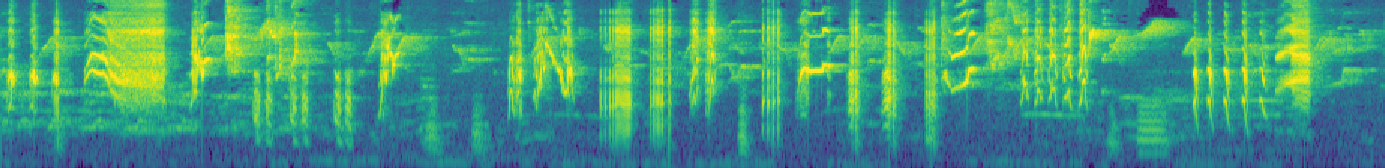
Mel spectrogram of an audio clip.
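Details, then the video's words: Harsh-voiced, head-bobbing Javan myna pouring out a long, richly varied song of rasping squawks, clicks, short whistles and chattering bursts, nearly continuous with a brief pause midway. "BURUNG JALAK KEBO GACOR SUARA KASAR, MANGGUT-MANGGUT FULL ISIAN MEWAH"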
